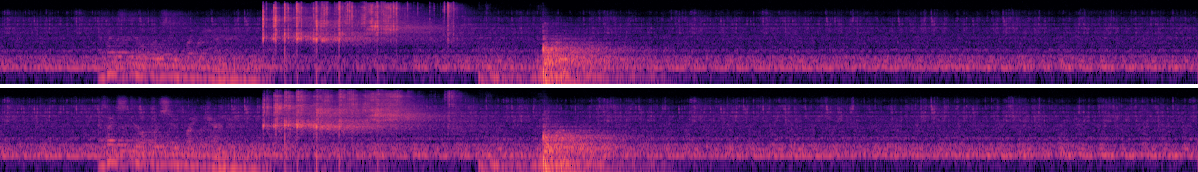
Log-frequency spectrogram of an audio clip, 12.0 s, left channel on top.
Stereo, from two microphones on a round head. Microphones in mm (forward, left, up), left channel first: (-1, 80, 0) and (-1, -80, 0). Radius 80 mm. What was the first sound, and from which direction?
A man speaking, 45° right (ahead or behind).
